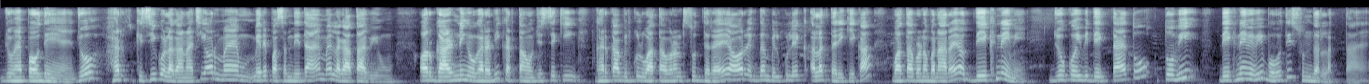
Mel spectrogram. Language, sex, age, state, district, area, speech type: Hindi, male, 18-30, Uttar Pradesh, Prayagraj, urban, spontaneous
